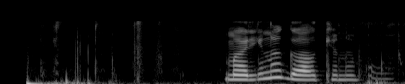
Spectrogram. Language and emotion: Russian, neutral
